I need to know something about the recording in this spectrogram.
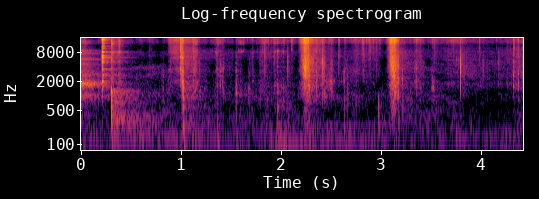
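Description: Hands handling a plastic toy egg and modelling clay: a few sharp plastic clicks and taps spread through, with soft rubbing between them.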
